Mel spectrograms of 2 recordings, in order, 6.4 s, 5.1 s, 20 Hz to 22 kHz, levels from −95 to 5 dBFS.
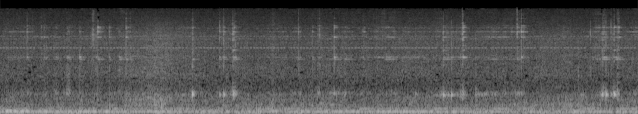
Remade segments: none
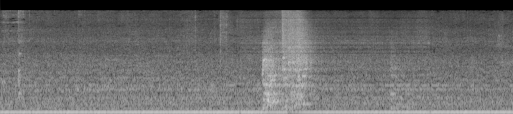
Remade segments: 2.4-4.3 (autoencoder, DAC-VAE)

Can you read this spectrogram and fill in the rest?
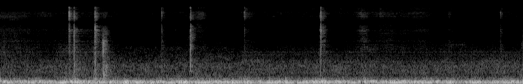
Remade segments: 0.0-1.2 (autoencoder, DAC-VAE); 2.4-5.2

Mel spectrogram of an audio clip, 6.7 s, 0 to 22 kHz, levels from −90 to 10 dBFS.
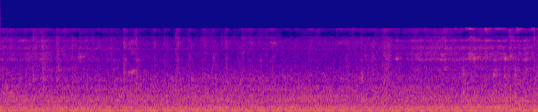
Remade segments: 0.0-6.7 (autoencoder, DAC-VAE)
